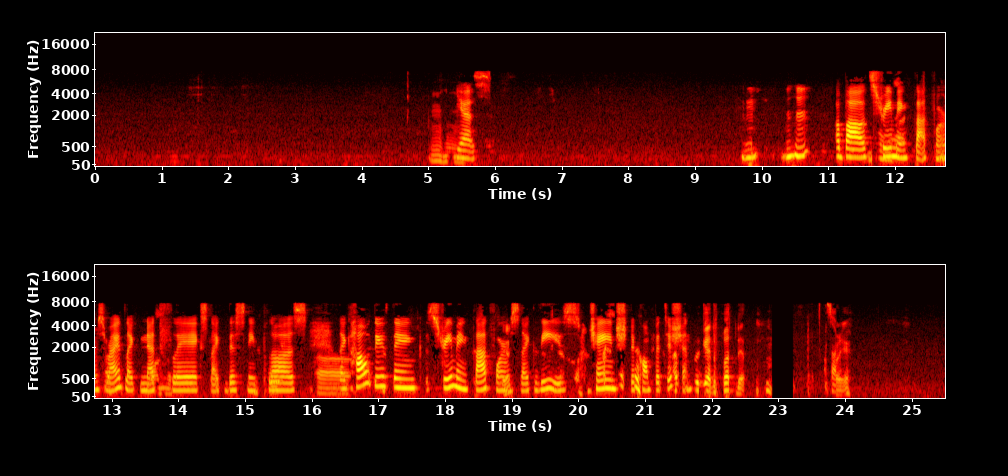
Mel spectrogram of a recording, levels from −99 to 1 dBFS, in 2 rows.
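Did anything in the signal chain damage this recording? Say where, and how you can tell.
Yes. Echo leak at 5.87, 10.15, 10.90, 15.19 and 19.58 s: faint copies trail 116 ms behind, about 30 to 40 dB down, likely an echo canceller letting loudspeaker pickup through.

Speech suppressed in double talk, 11.23–14.5 and 15.07–21.9 s: the voice dips by up to about 30 dB in pieces, likely call processing turning this talker down along with the loudspeaker echo.

Playback stall, 22.90–23.23 s: the sound stops for 319 ms mid-flow, likely the player's buffer running dry or its thread blocking.

Catch-up at higher speed, 23.23–23.87 s: playback runs at 1.5× with pitch raised about 7 semitones, as the player resamples to clear its backlog.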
